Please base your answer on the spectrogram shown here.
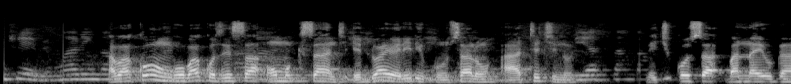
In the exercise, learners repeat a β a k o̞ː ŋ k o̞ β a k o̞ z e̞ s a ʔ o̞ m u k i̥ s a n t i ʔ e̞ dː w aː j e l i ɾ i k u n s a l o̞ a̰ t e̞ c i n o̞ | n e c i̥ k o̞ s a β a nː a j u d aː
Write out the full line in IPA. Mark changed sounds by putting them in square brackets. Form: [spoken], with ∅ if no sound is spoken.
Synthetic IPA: a β a k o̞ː ŋ [ɡ] o̞ β a k o̞ z e̞ s a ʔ o̞ m u k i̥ s a n t i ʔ e̞ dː w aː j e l i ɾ i k u n s a l o̞ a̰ t e̞ c i n o̞ | n e c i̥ k o̞ s a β a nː a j u [ɡ] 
